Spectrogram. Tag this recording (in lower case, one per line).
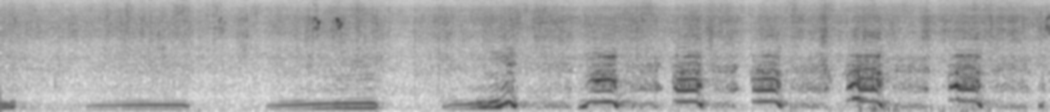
bull bellowing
